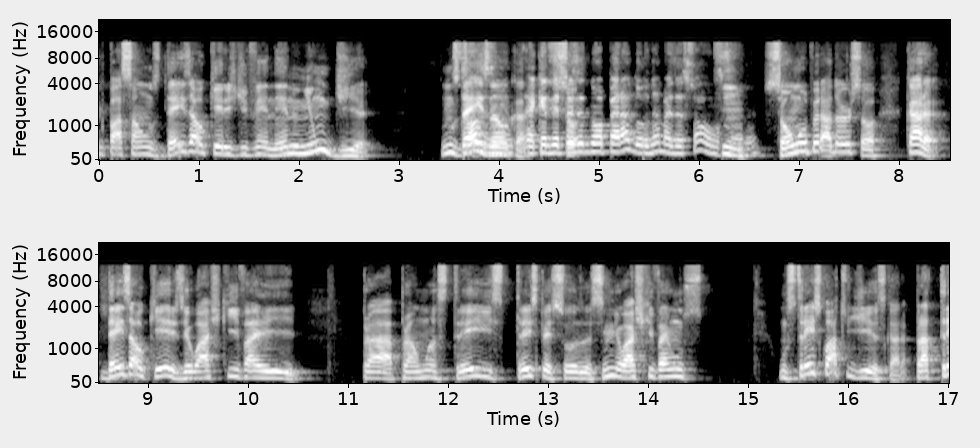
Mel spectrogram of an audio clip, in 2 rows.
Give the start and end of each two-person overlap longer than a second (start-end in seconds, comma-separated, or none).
3.5-4.9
